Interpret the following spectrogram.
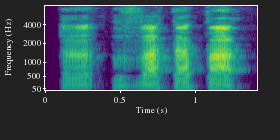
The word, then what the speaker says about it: vatapá: Por exemplo, se eu digo vatapá. Vatapá tem como a tonicidade na última sílaba e terminou em A, logo o pessoal vai ser o quê?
